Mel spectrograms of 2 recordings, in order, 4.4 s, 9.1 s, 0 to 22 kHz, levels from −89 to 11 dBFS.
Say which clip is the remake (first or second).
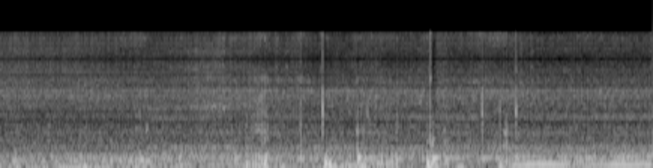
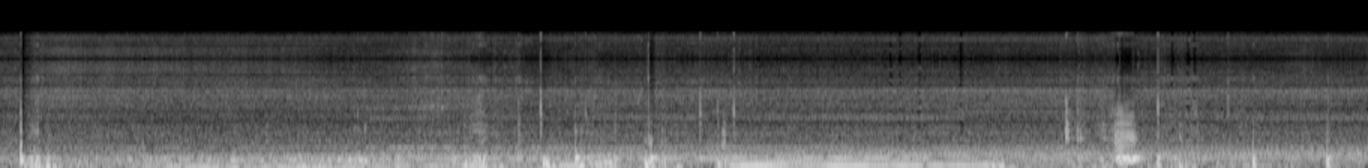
first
